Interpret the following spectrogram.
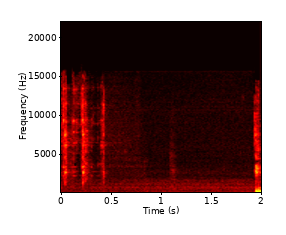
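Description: A few quick light clicks and clinks of small hard objects being handled in the first half-second, then quiet room tone.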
